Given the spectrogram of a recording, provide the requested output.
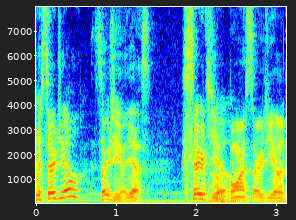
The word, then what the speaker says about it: Sergio: Now, I did see on one of your songs, your full name is Sergio?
